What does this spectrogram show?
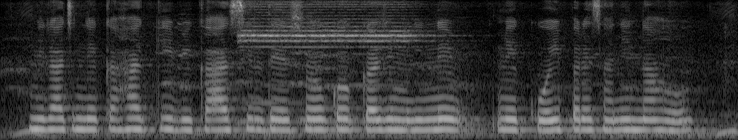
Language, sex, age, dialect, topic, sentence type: Hindi, female, 18-24, Awadhi Bundeli, banking, statement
